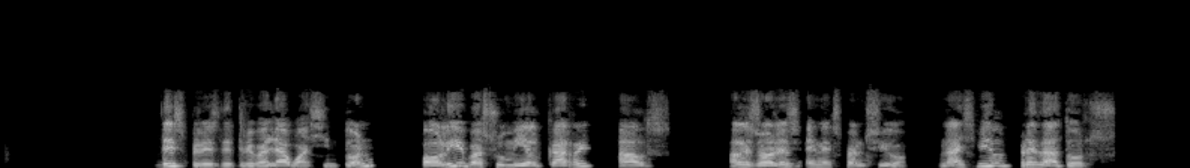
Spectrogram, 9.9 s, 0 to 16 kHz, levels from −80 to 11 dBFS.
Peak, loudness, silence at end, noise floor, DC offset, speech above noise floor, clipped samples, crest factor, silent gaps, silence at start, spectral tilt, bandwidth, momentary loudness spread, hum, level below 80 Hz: -2 dBFS; -18 LUFS; 0.65 s; under -90 dBFS; under 0.1%; over 72 dB; under 0.1%; 18 dB; 3.13-3.51 s, 4.95-5.14 s, 5.59-6.06 s, 7.56-7.80 s, 8.43-8.49 s; 1.35 s; -3.5 dB/octave; 7.6 kHz; 9 LU; none; -66 dBFS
